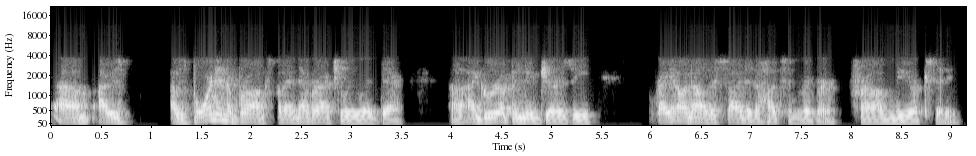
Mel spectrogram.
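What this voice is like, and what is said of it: Non-local regional accent. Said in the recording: “we all know that that is not where you're originally from based on the accent”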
